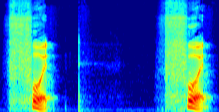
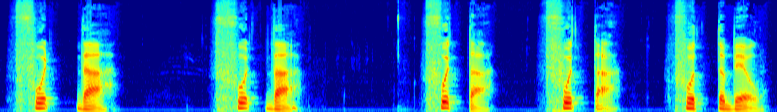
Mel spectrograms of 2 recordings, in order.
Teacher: The T or the D gets muted in your mouth. So the tongue goes into position to say the T or the D, but it doesn't release it. It doesn't go foot.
